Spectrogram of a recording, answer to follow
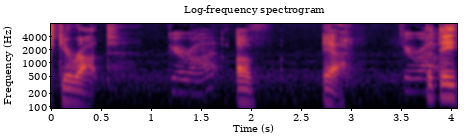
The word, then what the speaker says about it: Geralt: But Garou? No, it's Geralt.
